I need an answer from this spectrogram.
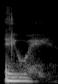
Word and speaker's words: Ewe: Looks like you, like a baby lamb, or a female sheep, but it's pronounced Awe.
